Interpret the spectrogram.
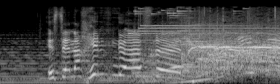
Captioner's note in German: Jubel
